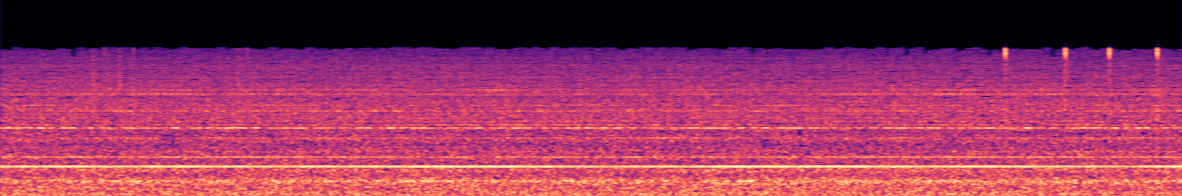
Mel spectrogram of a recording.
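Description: A steady electrical hum and whine drones inside an aircraft.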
